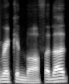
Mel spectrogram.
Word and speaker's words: Reichenbach: But if you know phonetics at all, Craig, the last name Rickenbaugh, phonetically it's Reichenbach.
